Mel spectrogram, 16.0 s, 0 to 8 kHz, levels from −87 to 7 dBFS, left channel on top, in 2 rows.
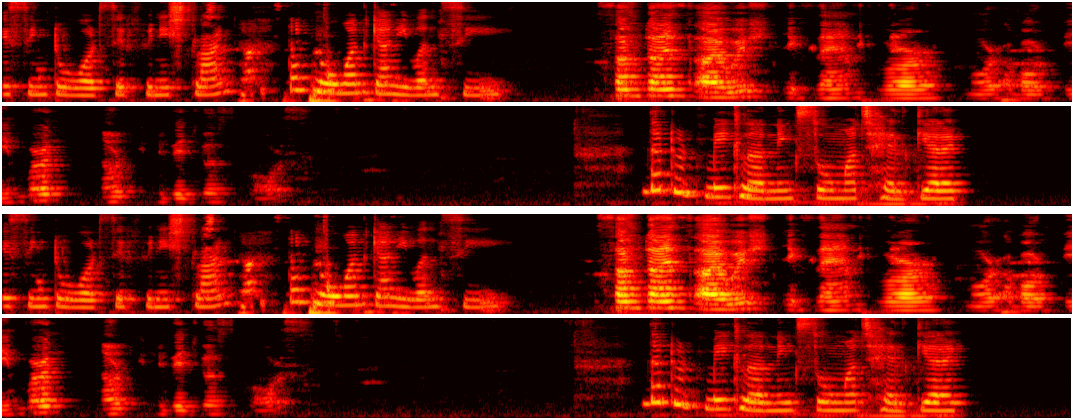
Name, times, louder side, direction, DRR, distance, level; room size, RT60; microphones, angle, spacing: voice 1, 0.0-1.7 2.1-3.8 6.7-6.8 12.3-12.5 12.8-15.2, left 1 dB, 15° left, 1.6 m, -32 dB
sound 1, 2.8-12.8, left 16 dB, 50° left, 0.3 m, -24 dB
voice 2, 4.6-8.5 8.8-9.0 9.3-10.2, right 4 dB, 25° right, 0.6 m, -30 dB
10.5 x 7.3 x 2.7 m
head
